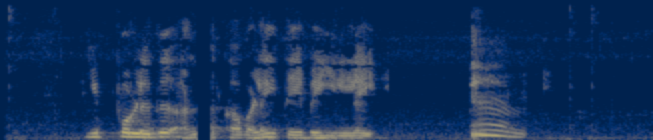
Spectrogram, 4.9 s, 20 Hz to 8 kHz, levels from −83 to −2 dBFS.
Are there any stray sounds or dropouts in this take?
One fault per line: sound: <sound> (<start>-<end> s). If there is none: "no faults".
sound: dropout (1.5-1.6 s)
sound: throat clearing (3.5-4.0 s)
